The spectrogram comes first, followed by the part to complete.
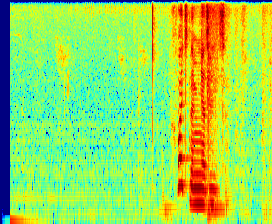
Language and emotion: Russian, neutral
